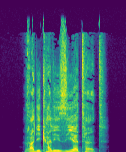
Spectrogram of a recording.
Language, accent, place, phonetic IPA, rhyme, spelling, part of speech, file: German, Germany, Berlin, [ʁadikaliˈziːɐ̯tət], -iːɐ̯tət, radikalisiertet, verb, De-radikalisiertet.ogg
- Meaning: inflection of radikalisieren: 1. second-person plural preterite 2. second-person plural subjunctive II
